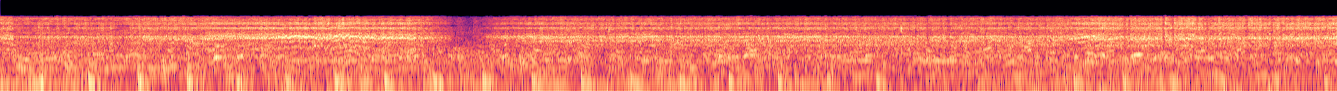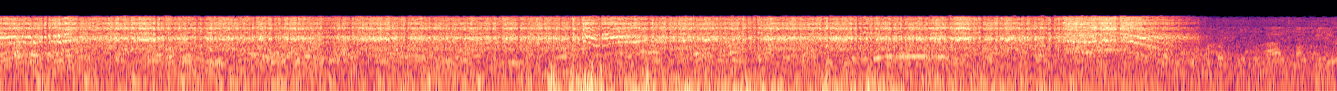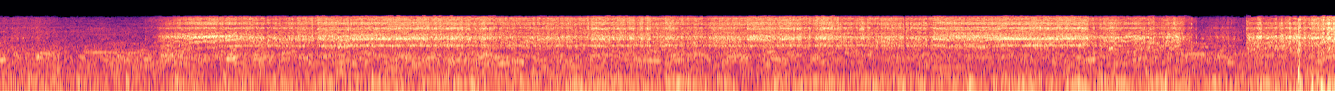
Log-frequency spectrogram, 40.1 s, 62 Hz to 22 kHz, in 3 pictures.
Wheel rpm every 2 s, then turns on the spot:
110, 110, 70, 110, 110, 130, 160, 220, 230, 230, 220, 230, 110, 10, 90, 160, 150, 150, 160, 90.
26-28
